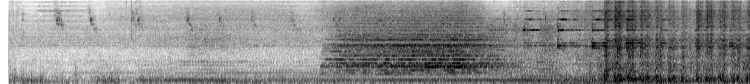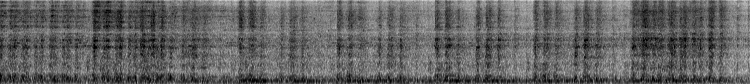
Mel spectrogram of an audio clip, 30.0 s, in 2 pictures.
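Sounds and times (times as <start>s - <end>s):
diesel locomotive engine hum: 0.2s - 30.0s
train horn: 6.4s - 10.8s
train wheels clattering: 10.4s - 30.0s.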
